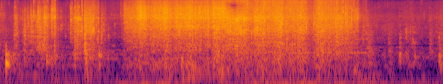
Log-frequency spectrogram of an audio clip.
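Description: Black plastic trash bag being handled, rustling and crinkling: irregular crackles at first, then a dense continuous rustle that fades about two-thirds of the way through.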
